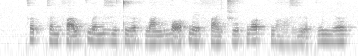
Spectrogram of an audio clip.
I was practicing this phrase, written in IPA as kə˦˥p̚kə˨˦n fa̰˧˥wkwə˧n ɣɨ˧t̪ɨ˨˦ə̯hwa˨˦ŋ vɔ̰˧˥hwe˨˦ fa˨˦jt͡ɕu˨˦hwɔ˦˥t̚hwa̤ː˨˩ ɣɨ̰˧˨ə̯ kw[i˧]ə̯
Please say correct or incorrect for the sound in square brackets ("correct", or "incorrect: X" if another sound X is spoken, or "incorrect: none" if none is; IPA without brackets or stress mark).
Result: correct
